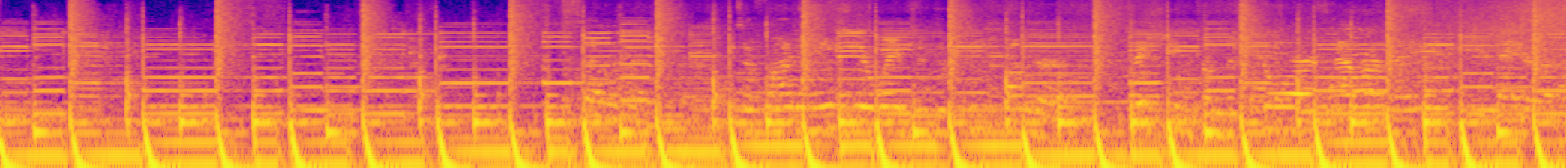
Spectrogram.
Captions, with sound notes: - So good to finally hear what you would (crowd chattering)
